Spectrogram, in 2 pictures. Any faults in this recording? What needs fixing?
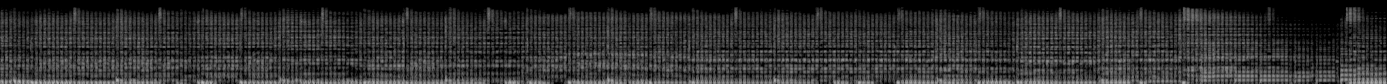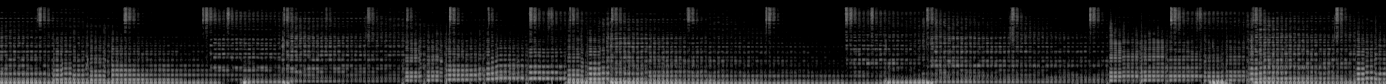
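Overlap-add ripple runs through the entire clip: the level pumps up and down at around 20 Hz, heard as a rough, fast flutter. The frames were windowed and summed with an overlap whose gains don't add to a constant, so each frame boundary dips, here by about 60 dB, nearly silencing the sound once per frame. Unlike gate chatter or dropouts, the pulsing is perfectly regular and never tracks the signal level. To prevent it, pair the window shape with a hop size that meets the constant-overlap-add condition, such as a Hann window at 50% overlap.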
